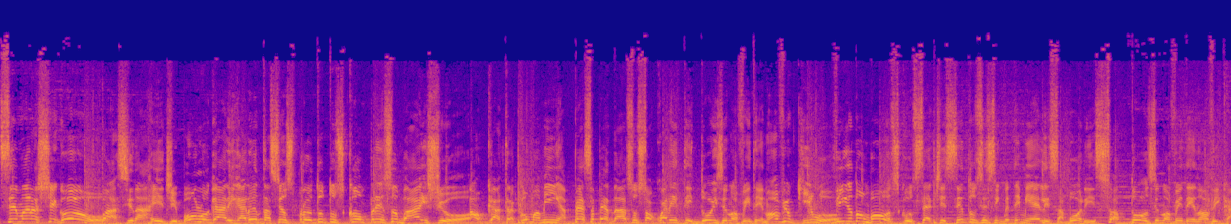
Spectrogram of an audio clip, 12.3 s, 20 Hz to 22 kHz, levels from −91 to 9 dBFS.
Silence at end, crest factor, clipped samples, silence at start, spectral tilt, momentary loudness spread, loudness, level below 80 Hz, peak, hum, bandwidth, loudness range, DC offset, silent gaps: 0 s; 10 dB; under 0.1%; 0 s; -3.5 dB/octave; 2 LU; -11 LUFS; -24 dBFS; 0 dBFS; none; 19 kHz; 1 LU; under 0.1%; none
